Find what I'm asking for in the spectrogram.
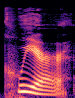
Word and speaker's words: Cuir: This Thursday, August 2nd, is Queer, and that is spelled C-U-I-R.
